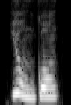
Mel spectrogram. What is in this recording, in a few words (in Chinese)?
"用功", Chinese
